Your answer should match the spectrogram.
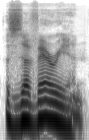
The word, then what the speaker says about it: Xaverian: We pronounce it Xaverian. – Xaverian. Oh, I would have never guessed. – It's named after our patron, St. Francis Xavier.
